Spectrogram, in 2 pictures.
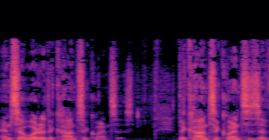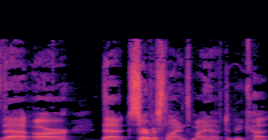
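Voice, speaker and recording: Heard on a very clean recording with a silent background, a man with an American accent has an unremarkable speaking voice and a fairly low pitch. He moves at a fairly quick pace with ordinary pitch variation. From US West, Denver, Colorado. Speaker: hospital association executive. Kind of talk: interview.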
